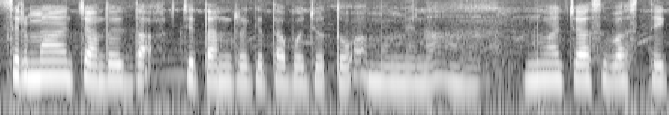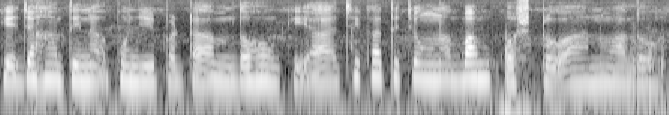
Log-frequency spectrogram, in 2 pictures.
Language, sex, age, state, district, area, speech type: Santali, female, 18-30, Jharkhand, Bokaro, rural, spontaneous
